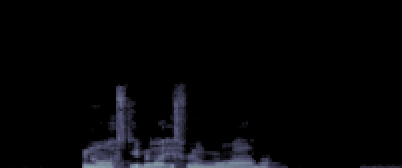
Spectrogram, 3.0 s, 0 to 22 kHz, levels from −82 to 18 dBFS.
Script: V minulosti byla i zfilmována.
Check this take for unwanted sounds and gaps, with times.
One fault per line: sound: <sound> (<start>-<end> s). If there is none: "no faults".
no faults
